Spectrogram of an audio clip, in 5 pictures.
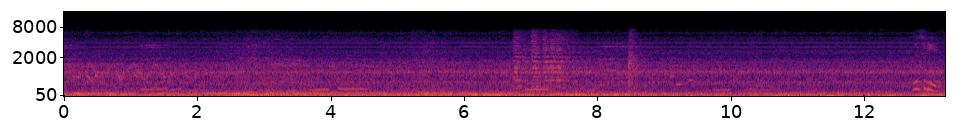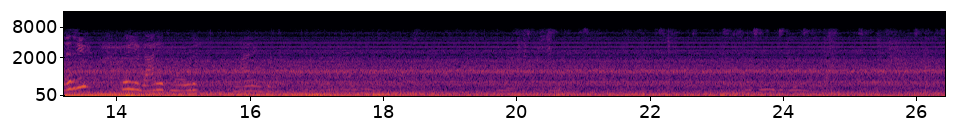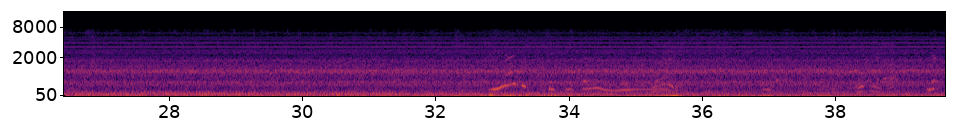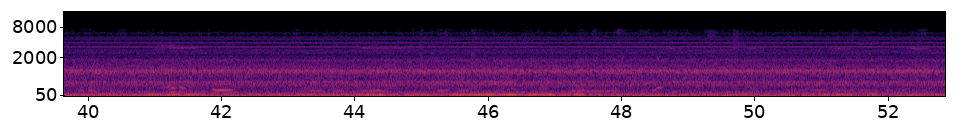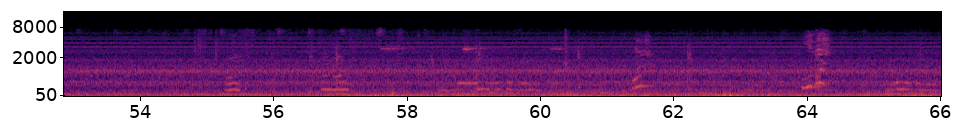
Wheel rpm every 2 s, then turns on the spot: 0, 0, 0, 0, 0, 0, 0, 0, 0, 0, 0, 0, 0, 0, 0, 0, 0, 0, 0, 0, 0, 0, 0, 0, 0, 0, 0, 0, 0, 0, 0, 0, 0.
none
